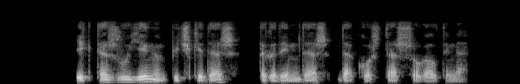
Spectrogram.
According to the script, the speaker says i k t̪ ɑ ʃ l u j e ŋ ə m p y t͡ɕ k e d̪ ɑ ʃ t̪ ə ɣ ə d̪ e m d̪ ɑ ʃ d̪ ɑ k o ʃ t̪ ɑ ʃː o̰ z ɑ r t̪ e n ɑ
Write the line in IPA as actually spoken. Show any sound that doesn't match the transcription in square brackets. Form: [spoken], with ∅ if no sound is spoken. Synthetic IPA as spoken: i k t̪ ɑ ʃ l u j e ŋ ə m p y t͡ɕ k e d̪ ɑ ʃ t̪ ə ɣ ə d̪ e m d̪ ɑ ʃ d̪ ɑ k o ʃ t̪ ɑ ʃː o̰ [ɣ] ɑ [l] t̪ e n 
